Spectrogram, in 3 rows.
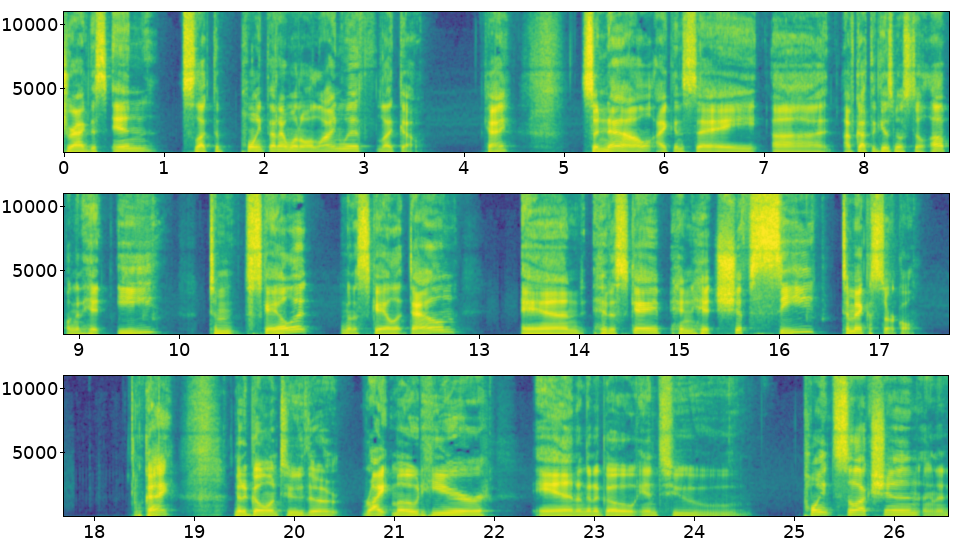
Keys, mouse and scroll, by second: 2.7 alt+click, 4.7 alt+middle click, 5.2 alt+click, 8.7 e, 9.9 click, 13.4 Escape, 15.4 shift+c, 16.4 alt+click, 17.9 space, 18.3 4, 19.1 space, 21.0 w, 23.4 click.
